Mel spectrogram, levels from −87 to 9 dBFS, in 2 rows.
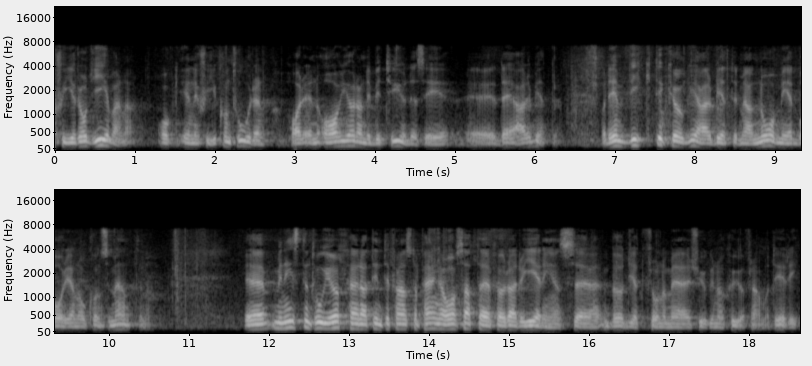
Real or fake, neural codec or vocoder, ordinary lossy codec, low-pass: real; none; none; 7.2 kHz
